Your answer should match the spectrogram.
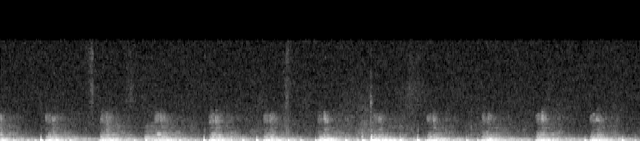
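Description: What sounds like a band playing in the background, heard from inside a car: a steady beat of about two strokes a second with low pitched notes under it.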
